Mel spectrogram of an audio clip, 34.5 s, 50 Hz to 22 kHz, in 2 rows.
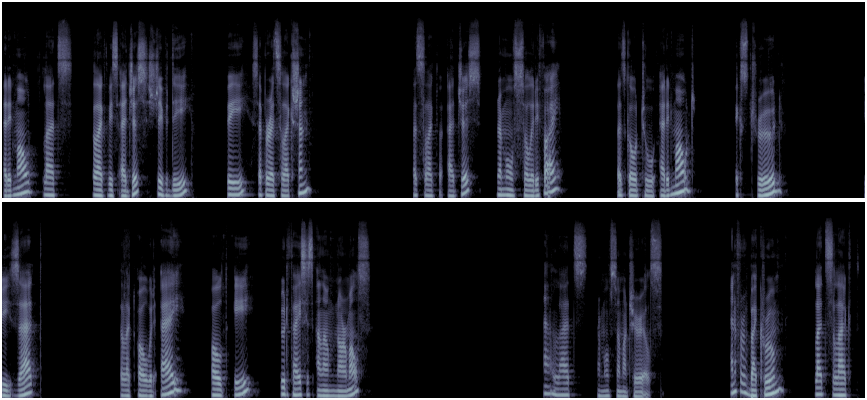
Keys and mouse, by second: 0.7 click, 1.8 shift+click, 3.0 shift+d, 3.3 right click, 3.8 p, 6.1 Tab, 7.6 click, 12.0 Tab, 13.4 a, 15.3 e, 17.0 g, 17.3 z, 18.5 click, 19.7 a, 21.7 alt+e, 25.7 shift+click, 26.9 Tab, 27.7 click, 29.4 click, 30.6 click, 32.7 click, 32.9 Tab, 33.3 click, 33.7 shift+click, 34.0 middle click, 34.4 Tab.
